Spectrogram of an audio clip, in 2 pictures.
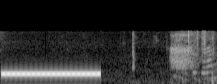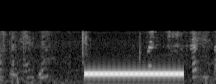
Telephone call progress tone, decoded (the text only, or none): ringback tone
